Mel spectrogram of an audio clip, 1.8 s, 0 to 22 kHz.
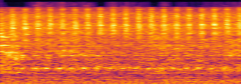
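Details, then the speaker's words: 2003 Pontiac Grand Am GT with coolant-contaminated oil and low coolant, still runs and drives: quick, even ticking over a quiet idle, nothing deeper underneath; suspected upper-end noise, likely not a rod knock, not confirmed. "That definitely sounds like upper end noise. I think that'd be a whole lot worse if it was a uh rod"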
